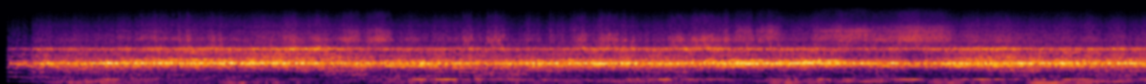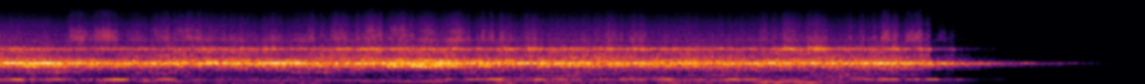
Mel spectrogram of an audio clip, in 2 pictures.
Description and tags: a harsh tone texture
